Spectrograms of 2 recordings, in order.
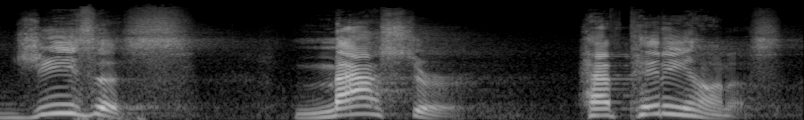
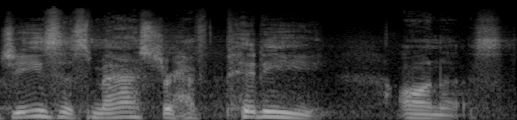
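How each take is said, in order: First: Mildly raised, higher-pitched retold call. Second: Soft, lower reverent plea. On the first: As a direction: imitate lepers calling from a distance, without full volume. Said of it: "they called out in a loud voice". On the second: Retold or imitated. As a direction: quote the plea softly, with respect. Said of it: "to show their love, admiration, respect".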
